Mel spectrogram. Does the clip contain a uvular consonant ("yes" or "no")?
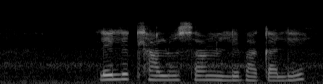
no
